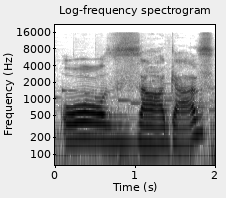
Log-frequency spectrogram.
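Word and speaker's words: Országház: I'm also going to get this wonder, the Orzagaz. Yep, that's how you pronounce it.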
